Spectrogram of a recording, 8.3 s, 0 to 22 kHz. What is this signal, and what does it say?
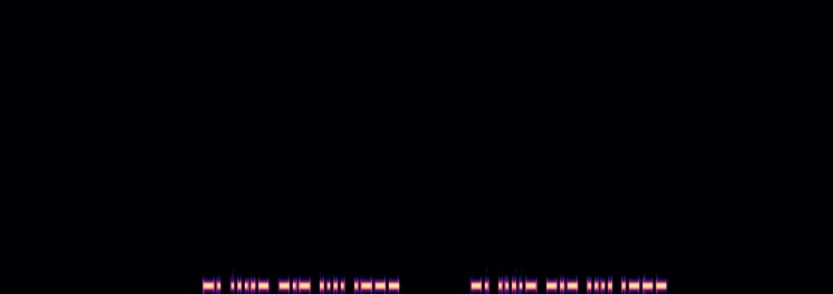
Morse code, heard as a keyed tone, about 34 wpm, 700 Hz. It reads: N4KHJ N4KHJ
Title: USA Call Signs - 5 Characters - Repeated 2x - 35wpm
